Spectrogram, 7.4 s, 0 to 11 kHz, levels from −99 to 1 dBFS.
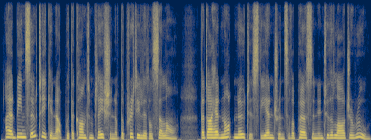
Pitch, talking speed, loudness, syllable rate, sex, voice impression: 205 Hz, 225 wpm, -18 LUFS, 6.2 syllables/s, female, very feminine, slightly young, thin, slightly tensed, slightly powerful, bright, hard, clear, fluent, cute, intellectual, refreshing, very sincere, calm, very friendly, very reassuring, unique, elegant, slightly wild, very sweet, lively, kind, slightly intense, slightly sharp, slightly modest, light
